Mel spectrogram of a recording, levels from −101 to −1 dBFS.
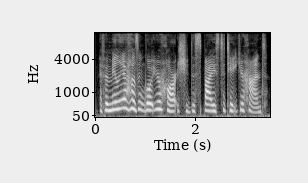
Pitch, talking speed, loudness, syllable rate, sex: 265 Hz, 205 wpm, -16 LUFS, 4.9 syllables/s, female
